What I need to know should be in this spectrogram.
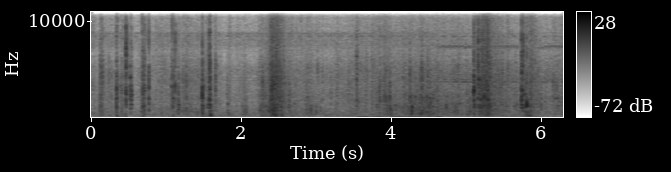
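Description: Footsteps crunch through undergrowth.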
